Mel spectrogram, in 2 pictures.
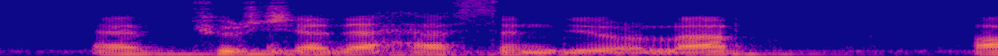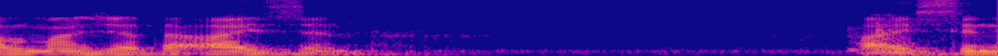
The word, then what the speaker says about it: Eisen: Eisen yazılır. Z okunur.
